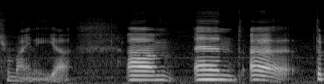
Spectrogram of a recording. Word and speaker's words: Hermione: the first book uh she pronounced hermione wrong she pronounced it she pronounced it hermione i think but yeah no it is pronounced hermione yeah um and uh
